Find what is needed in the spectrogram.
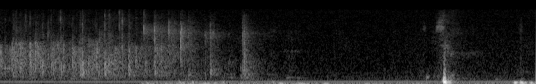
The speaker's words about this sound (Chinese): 我们拍手哈。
